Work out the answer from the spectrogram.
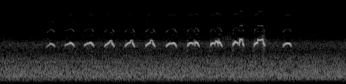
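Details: Osprey calling at a Montana nest on 23 June 2013, evening, as an adult looks for a fish the mate hid: eleven loud, whistled chirps repeated about every fifth of a second, slightly hoarse toward the end.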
